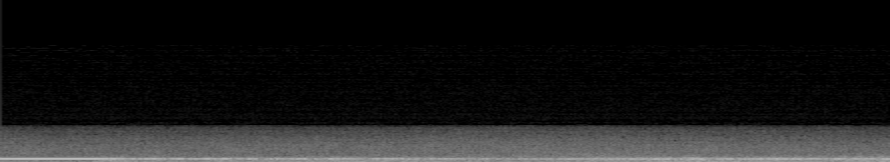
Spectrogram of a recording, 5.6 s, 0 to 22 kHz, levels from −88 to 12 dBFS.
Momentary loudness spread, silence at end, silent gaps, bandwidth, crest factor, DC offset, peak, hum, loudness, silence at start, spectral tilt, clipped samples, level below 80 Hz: 8 LU; 0 s; none; 5.2 kHz; 12 dB; under 0.1%; -10 dBFS; none; -24 LUFS; 0 s; -8.5 dB/octave; under 0.1%; -36 dBFS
